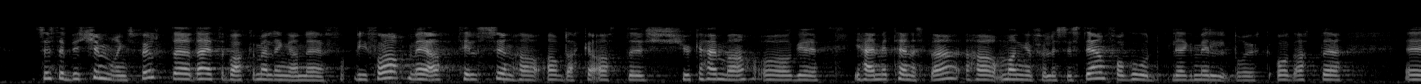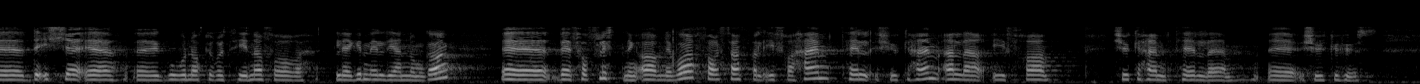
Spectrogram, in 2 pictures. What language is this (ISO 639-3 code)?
nno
